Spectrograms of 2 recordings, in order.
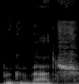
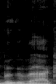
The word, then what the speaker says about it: Bukovac: All my Slovenian friends out there say it should be pronounced Bukovac, but my mom always said Bukovac, so I'm just gonna stick with that. She actually said Bukovac, which is weird.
